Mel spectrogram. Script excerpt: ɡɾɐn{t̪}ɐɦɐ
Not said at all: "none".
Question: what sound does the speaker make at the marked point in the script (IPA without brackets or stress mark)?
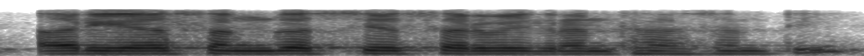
t̪ʰ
